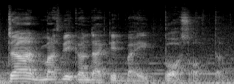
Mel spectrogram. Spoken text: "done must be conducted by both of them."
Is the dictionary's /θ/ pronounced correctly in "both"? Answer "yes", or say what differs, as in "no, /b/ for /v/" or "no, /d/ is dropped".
no, /s/ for /θ/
